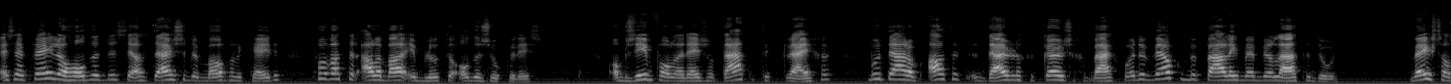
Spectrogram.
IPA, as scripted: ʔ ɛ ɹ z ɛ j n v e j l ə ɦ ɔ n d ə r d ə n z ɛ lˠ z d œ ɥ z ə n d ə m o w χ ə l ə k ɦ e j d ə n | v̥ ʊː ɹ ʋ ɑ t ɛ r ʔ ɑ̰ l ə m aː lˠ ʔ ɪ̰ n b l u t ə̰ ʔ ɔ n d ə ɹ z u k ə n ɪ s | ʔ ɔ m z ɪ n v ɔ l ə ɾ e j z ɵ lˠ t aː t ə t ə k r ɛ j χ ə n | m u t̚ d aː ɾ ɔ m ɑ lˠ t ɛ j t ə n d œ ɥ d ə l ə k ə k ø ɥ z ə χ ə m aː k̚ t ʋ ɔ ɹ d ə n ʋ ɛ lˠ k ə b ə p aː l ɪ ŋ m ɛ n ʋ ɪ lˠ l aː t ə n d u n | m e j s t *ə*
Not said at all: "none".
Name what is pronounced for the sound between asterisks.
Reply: ɑ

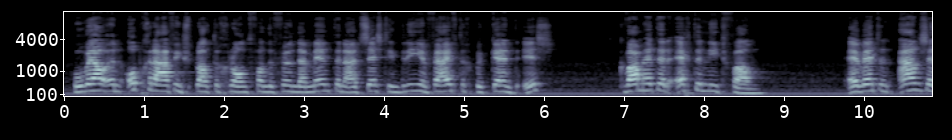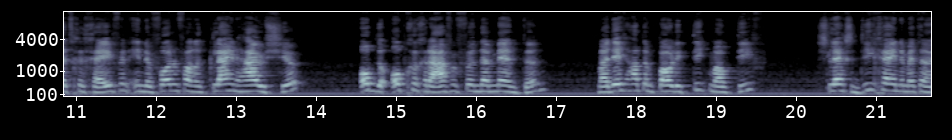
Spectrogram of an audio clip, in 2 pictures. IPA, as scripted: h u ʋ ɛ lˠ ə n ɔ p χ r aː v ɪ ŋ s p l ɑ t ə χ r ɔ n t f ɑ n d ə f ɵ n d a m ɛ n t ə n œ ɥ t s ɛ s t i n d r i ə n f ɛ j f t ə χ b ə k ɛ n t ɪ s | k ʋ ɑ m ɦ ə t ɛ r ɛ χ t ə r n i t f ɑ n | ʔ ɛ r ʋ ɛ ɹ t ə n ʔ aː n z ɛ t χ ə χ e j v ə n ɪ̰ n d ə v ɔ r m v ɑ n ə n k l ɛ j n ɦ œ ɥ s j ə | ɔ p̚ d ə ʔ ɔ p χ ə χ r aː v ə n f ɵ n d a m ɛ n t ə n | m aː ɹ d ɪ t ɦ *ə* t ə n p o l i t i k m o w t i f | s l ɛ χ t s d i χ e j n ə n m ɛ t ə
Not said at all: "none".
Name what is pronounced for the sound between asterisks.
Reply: ɑ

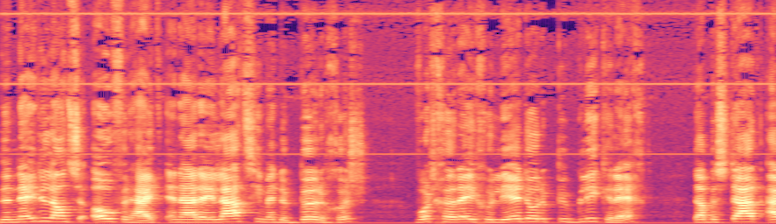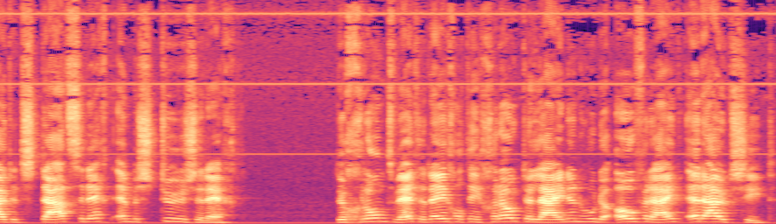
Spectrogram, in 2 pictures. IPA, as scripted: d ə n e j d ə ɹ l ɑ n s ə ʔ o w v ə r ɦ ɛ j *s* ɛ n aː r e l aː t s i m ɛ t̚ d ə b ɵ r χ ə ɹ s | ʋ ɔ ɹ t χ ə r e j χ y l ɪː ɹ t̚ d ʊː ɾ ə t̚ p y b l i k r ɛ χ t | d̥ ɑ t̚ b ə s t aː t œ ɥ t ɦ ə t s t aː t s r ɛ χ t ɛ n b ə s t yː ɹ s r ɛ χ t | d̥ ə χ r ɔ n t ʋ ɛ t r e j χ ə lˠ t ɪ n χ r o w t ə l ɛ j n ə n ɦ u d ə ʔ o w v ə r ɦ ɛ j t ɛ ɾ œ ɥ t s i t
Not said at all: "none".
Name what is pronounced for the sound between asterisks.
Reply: t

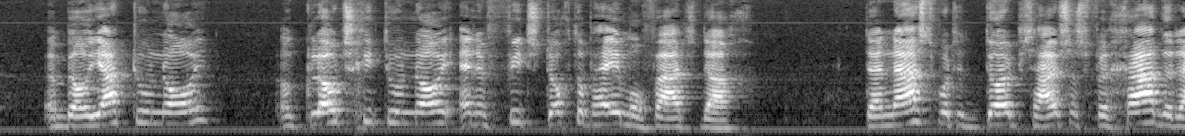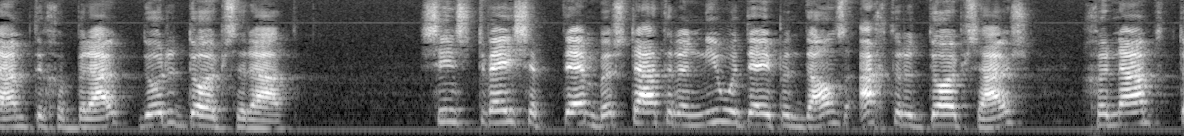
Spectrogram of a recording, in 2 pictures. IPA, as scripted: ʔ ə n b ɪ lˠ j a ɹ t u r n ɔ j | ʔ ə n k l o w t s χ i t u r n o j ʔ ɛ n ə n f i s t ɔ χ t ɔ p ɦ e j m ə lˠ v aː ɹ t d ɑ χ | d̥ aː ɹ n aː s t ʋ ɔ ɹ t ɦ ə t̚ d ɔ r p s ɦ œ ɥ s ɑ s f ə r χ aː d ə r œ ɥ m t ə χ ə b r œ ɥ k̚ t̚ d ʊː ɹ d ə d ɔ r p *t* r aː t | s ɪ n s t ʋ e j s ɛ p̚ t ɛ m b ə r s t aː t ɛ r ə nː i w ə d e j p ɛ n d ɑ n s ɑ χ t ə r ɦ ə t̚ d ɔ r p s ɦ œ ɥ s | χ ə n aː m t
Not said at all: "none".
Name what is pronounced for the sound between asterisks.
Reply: s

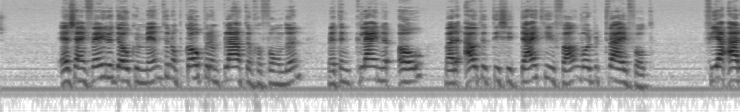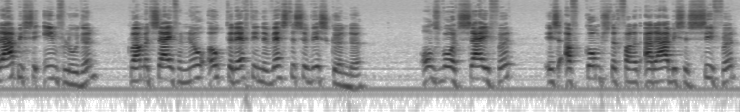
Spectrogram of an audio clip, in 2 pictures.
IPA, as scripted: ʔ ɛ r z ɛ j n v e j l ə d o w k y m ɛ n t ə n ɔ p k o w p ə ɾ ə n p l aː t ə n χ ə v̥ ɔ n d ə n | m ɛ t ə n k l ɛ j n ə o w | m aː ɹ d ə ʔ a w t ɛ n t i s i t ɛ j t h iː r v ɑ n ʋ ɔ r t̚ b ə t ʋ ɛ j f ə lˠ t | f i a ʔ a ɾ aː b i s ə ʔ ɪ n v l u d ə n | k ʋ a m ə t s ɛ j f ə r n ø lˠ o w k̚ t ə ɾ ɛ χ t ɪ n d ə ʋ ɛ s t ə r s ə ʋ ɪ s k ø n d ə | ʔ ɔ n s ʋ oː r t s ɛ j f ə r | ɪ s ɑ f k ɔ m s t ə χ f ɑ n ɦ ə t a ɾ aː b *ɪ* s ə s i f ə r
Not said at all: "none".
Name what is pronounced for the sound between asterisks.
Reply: i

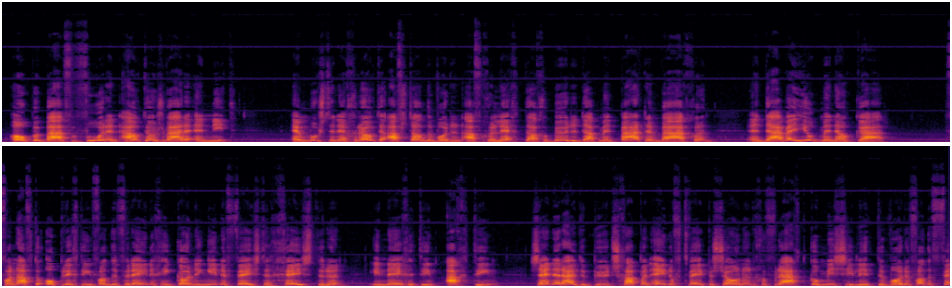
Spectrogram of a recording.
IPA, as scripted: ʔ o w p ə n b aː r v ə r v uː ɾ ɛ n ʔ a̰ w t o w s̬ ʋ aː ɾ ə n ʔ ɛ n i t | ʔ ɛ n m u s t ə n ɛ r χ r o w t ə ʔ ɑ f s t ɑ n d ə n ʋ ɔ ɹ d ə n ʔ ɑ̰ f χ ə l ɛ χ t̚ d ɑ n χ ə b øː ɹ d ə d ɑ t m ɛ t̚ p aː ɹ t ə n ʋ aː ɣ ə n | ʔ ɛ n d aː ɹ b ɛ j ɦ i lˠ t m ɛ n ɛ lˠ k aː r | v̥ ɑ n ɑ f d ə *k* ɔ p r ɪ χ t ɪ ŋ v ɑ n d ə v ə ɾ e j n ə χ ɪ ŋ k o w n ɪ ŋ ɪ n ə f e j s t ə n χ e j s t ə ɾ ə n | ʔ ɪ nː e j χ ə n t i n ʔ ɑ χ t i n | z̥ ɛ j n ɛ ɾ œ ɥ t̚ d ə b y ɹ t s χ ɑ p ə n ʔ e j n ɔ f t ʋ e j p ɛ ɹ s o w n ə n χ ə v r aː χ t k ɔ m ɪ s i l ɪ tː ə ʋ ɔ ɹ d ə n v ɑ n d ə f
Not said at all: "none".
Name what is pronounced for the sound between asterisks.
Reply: ʔ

